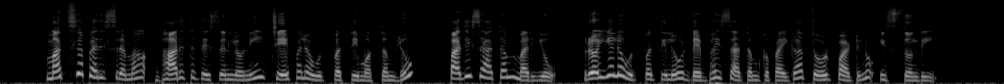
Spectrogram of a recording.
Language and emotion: Telugu, neutral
